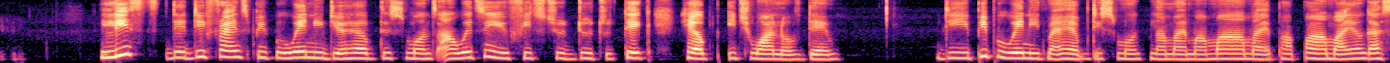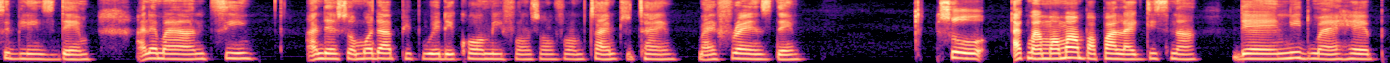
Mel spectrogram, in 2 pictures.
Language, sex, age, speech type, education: Nigerian Pidgin, female, 46-60, spontaneous, tertiary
